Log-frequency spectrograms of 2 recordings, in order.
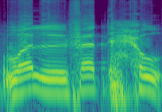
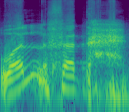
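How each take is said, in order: First: The last word ends with a short u vowel. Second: The last word ends on a bare h sound. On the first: The recitation continues without stopping. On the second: The reciter stops at this point.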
